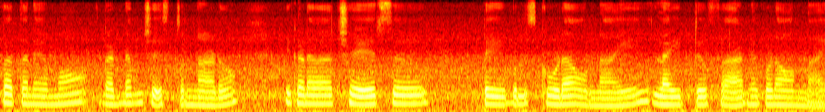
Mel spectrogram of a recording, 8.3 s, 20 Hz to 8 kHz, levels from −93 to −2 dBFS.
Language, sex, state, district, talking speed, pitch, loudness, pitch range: Telugu, female, Telangana, Karimnagar, 100 wpm, 170 Hz, -18 LUFS, 160-180 Hz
